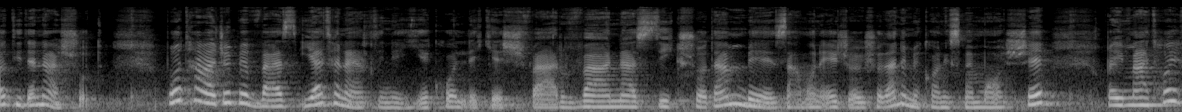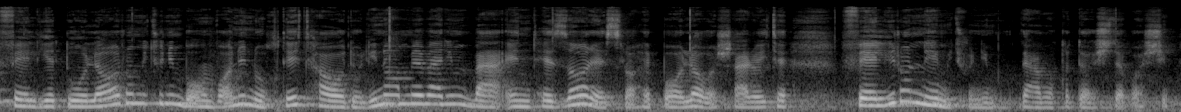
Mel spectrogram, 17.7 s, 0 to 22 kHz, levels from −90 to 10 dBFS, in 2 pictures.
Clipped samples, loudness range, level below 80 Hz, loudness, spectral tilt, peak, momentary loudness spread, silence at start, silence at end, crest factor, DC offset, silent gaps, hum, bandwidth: under 0.1%; 2 LU; -54 dBFS; -26 LUFS; -6 dB/octave; -10 dBFS; 10 LU; 0 s; 0 s; 16 dB; under 0.1%; none; none; 17 kHz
